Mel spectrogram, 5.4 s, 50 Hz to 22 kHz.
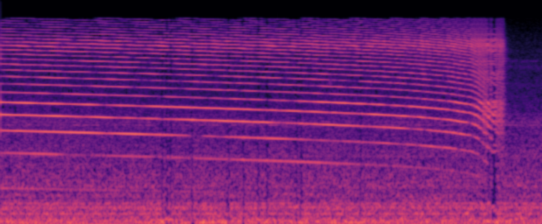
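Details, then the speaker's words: Homemade 1972 siren oscillator with an out-of-spec 470 µF timing capacitor: clean wail glides slowly down for about five seconds; too slow for a police siren, would make a decent civil defense siren. "not a police siren but but it would make a decent civil defense siren"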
